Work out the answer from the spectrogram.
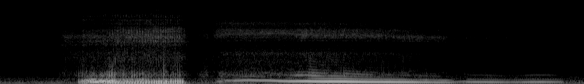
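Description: A sleeping pig gives a harsh snorting breath, then a long, drawn-out, droning snore that fades away.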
